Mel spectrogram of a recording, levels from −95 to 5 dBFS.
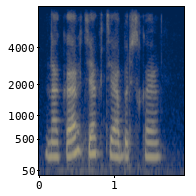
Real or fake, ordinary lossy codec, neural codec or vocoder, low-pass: real; Opus, 32 kbps; none; 7.2 kHz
